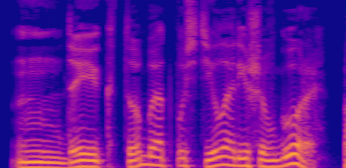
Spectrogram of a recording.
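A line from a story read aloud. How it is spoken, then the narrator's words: Muttered. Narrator (Russian): пробормотал я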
